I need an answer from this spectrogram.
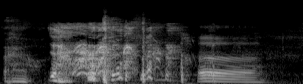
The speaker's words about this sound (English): Cough there was just perfectly timed. Yeah, I have fallen ill. Sorry.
